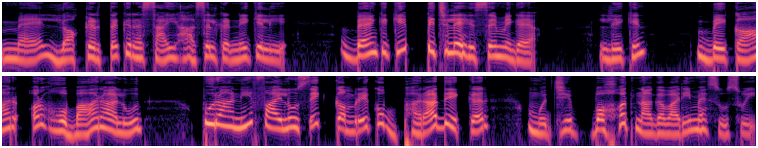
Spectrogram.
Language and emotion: Urdu, disgusted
